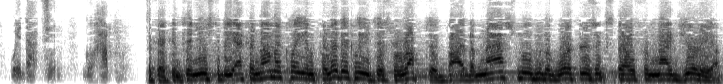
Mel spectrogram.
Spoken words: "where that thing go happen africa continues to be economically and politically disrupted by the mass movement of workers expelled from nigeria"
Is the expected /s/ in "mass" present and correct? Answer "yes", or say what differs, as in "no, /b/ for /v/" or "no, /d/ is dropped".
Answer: yes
